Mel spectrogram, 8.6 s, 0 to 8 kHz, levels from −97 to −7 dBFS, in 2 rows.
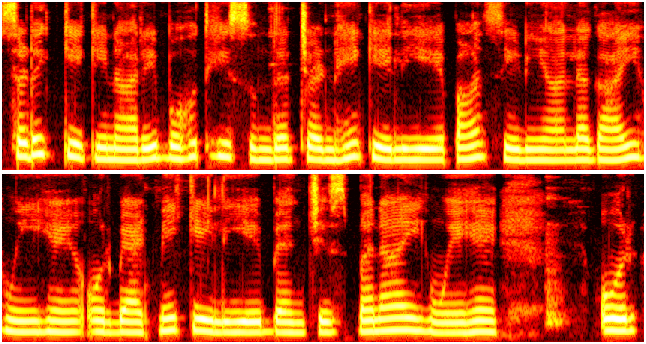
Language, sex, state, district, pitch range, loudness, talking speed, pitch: Hindi, female, Uttar Pradesh, Jyotiba Phule Nagar, 185-215 Hz, -15 LUFS, 155 wpm, 195 Hz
